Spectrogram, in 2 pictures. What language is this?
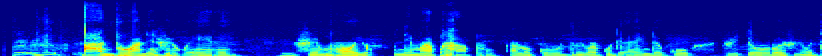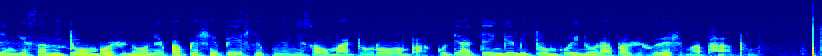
Ndau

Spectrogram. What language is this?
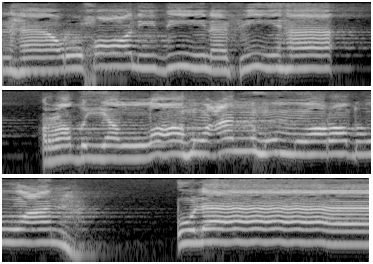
Arabic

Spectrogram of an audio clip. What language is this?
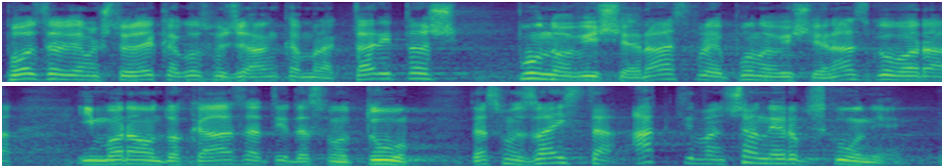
Croatian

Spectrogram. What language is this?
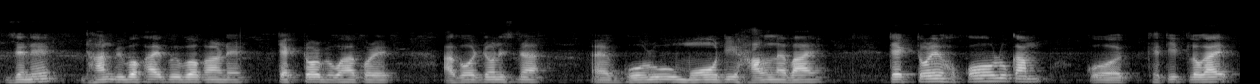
Assamese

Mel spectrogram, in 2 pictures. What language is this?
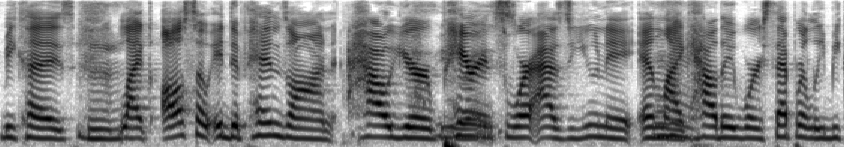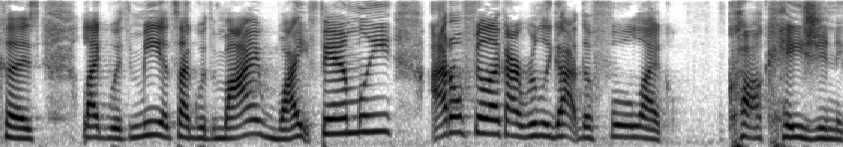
English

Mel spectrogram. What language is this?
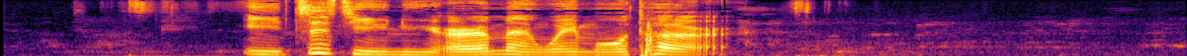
Chinese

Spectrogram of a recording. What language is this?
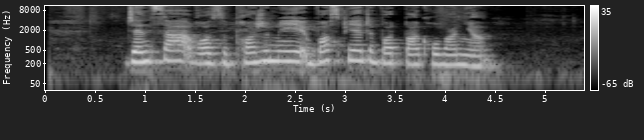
Upper Sorbian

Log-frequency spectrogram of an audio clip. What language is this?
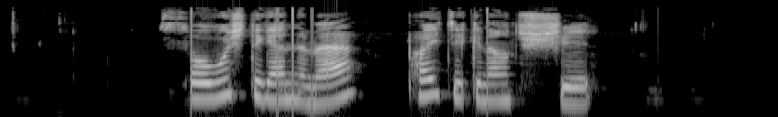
Uyghur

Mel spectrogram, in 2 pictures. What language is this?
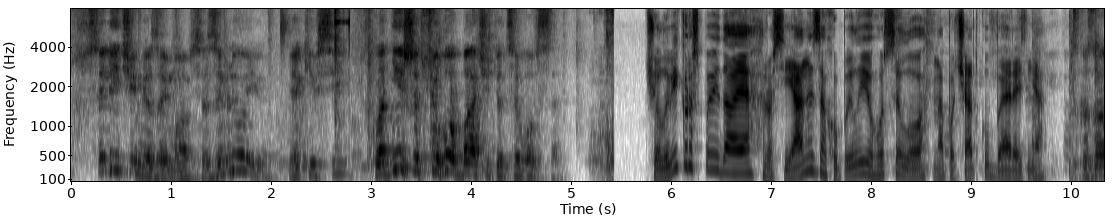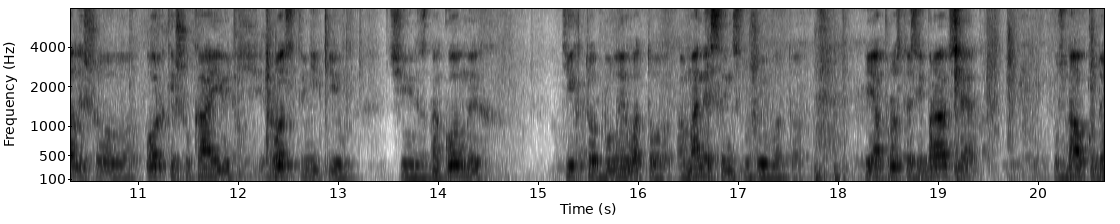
Ukrainian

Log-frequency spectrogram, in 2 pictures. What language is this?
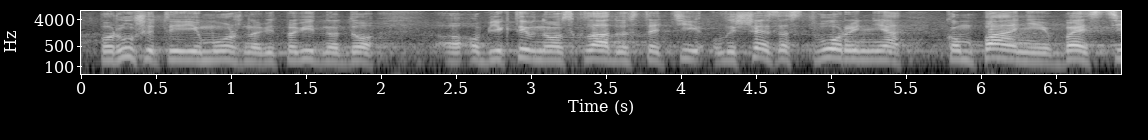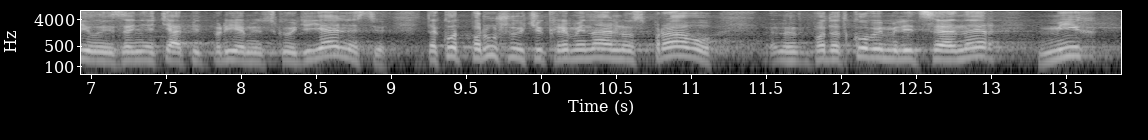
Ukrainian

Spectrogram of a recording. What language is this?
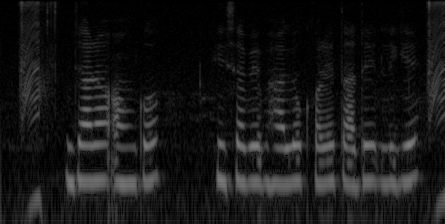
Bangla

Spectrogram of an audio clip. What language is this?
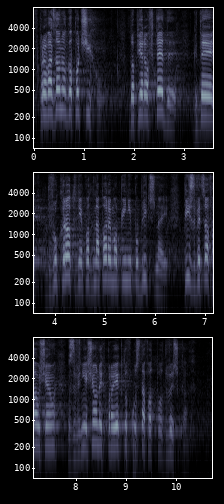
Polish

